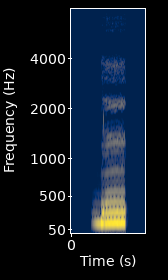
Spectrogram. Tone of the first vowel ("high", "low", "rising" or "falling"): high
